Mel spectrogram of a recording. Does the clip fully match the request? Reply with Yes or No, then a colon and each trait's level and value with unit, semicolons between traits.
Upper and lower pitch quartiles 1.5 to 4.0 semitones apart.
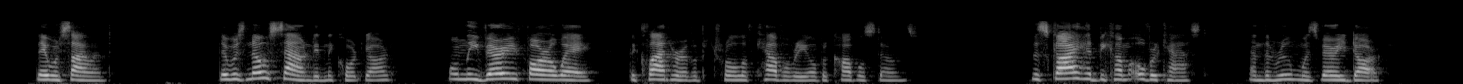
Yes: average, 3.0 semitones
